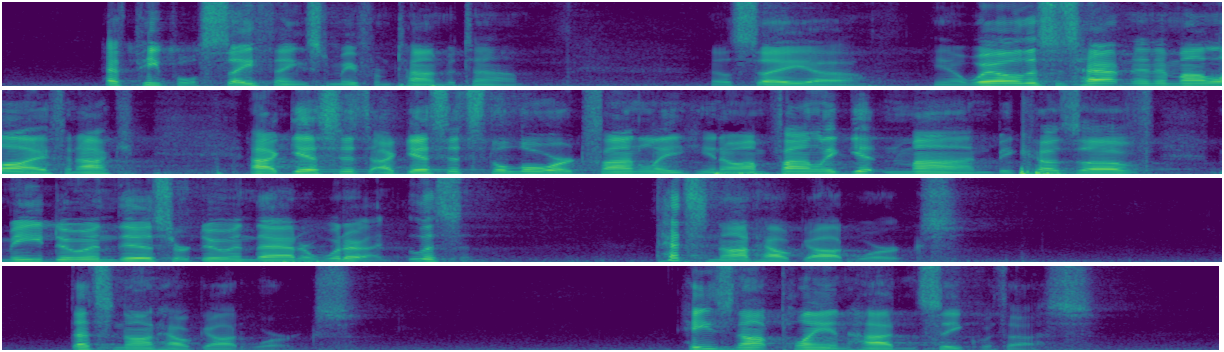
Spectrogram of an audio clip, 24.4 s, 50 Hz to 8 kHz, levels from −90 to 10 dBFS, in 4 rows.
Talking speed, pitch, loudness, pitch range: 165 wpm, 140 Hz, -23 LUFS, 125-155 Hz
